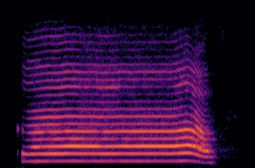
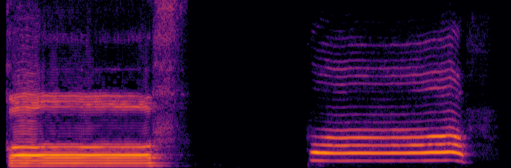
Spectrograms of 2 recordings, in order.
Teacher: কাফ হচ্ছে চিকন ভাবে স্বাভাবিক ভাবে, আর কফ হচ্ছে মোটা আওয়াজে ক।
